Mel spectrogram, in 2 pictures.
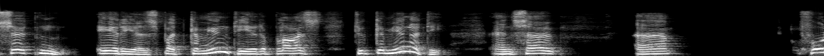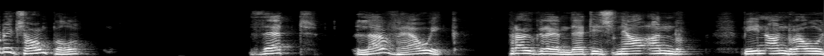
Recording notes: The Transformation Table Zoom Meeting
